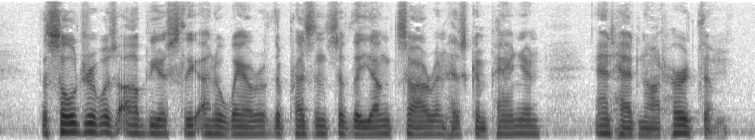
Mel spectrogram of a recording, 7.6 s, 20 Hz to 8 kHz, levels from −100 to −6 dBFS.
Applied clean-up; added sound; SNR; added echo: none; none; none; none.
